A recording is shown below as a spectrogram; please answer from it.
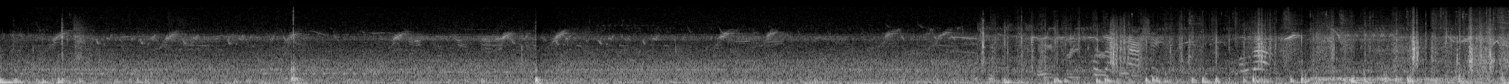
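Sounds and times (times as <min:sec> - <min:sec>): low outdoor rumble: 0:00.0 - 0:15.0
songbirds chirping: 0:00.0 - 0:15.0
dull thuds: 0:09.8 - 0:15.0.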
